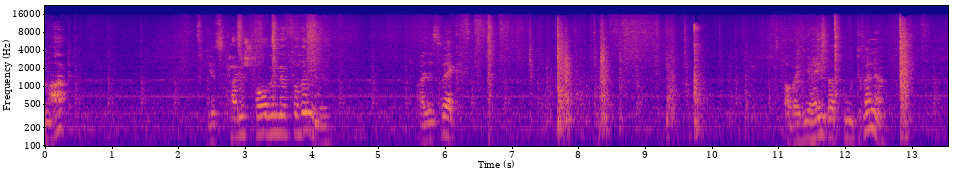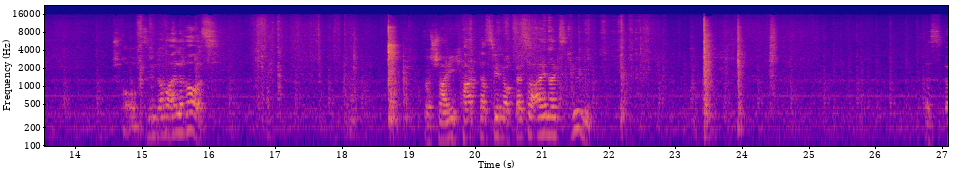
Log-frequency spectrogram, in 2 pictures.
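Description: Plastic panels click and knock under a man's hands.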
